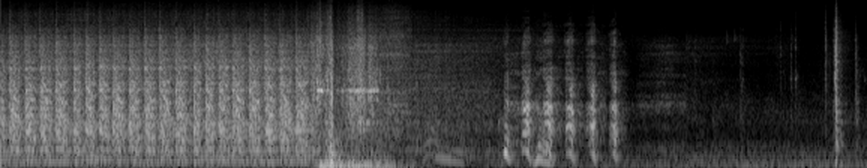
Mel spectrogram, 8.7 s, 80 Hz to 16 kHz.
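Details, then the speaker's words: 440 big-block V8 from a 1974 Chrysler New Yorker, carburetor choked with a screwdriver, extended cranking with the starter getting hot: even chugging, one brief cough and weak catches; hard start, ignition switch suspected of intermittent power to the coil. "Of course, every time I let go, Yeah, I know. she tries to flash. There we go. Starter's getting hot."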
